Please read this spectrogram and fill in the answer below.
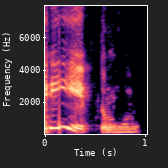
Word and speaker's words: Prieto: Pietro. Como é que é a pronúncia? Boa, Pietro. Qual é a pronúncia correta? Eu gosto de pronunciar Mas o nome é das pessoas corretamente. Prieto. É Prieto. Isso.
